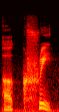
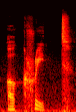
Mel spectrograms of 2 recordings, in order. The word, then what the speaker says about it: accrete: 단어 철자는 acc e 발음은 accet 뒤에는 살짝 장모음 이죠 그래서 accet acat accet 동사로서 자동사 타동사 다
